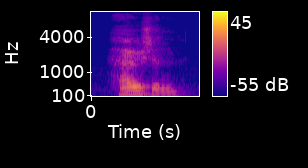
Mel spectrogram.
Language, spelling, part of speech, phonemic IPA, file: Dutch, huizen, verb / noun, /ˈhœyzə(n)/, Nl-huizen.ogg
- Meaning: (verb) to live (have permanent residence); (noun) plural of huis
